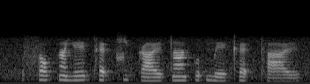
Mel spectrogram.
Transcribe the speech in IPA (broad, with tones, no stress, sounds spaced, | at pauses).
s ɔ˦ k ã˦˨ j e˦ tʰ ɛ˦ ʔ t͡ɕ i˦˨ k a˨ ɪ̯ t ã˦ k ʊ˦ ʔ m e˨ kʰ ɛ˦ ʔ tʰ a˨ ɪ̯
